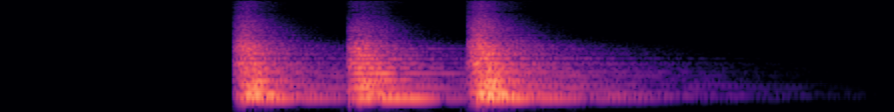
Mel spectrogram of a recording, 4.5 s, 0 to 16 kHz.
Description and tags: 3 short hits with strings. Think this will be perfect in a scary movie a' la Hitchcock :) Made it in GarageBand for something called Victors Crypt.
